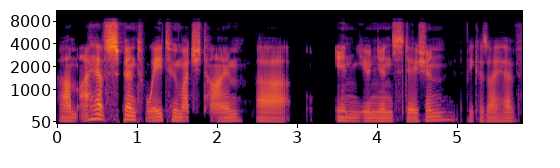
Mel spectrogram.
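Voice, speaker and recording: A young man narrating what he does on screen, unscripted, in a halting, meandering way as he thinks aloud. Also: deep voice, fairly even intonation, pushed and bright, smooth, no echo. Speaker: vlogger.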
